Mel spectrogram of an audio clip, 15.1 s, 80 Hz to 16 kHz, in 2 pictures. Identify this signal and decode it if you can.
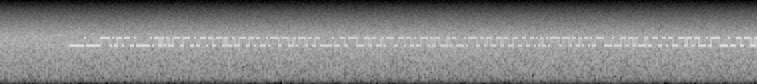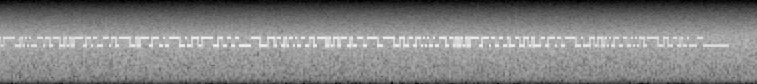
RTTY (45.45 baud, 850 Hz shift), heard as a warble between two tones, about 2550 Hz centre, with radio static and fading. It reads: DAN HALEN VUOLE ABBELLIRE DOUGAL COUNTY NEL TENTATIVO DI ATTIRARE PIU TURISTI.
